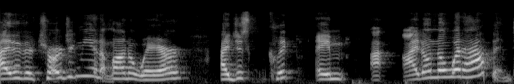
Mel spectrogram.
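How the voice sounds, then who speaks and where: Raising and projecting her high-pitched voice, a woman speaks with lively intonation and a bright, sharp tone. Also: moderate pace. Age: 20s. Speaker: podcast co-host. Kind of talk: casual chat.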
